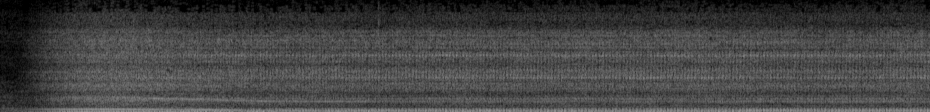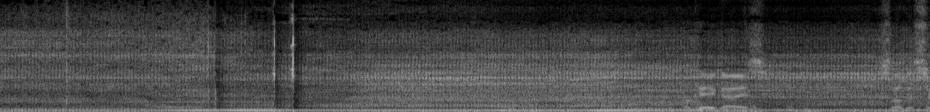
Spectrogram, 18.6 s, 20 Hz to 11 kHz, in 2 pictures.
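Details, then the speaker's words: Brand-new Yamaha EF2200iS inverter generator idling in eco mode with the idle screw backed off: note swells and eases as the stepper motor hunts with no positive idle stop. Milder surging than before; turning the idle screw 1.5 turns in fixed it. "i've got it's surging now but not as bad as it was i didn't unscrew it that far so i don't want to go through it all again"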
